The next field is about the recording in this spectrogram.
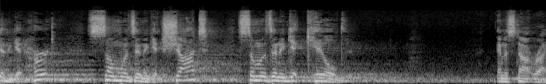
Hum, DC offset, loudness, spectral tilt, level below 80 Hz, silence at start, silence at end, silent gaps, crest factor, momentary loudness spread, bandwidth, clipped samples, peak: none; under 0.1%; -16 LUFS; -3.5 dB/octave; -48 dBFS; 0 s; 0 s; none; 14 dB; 22 LU; 14 kHz; under 0.1%; -4 dBFS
